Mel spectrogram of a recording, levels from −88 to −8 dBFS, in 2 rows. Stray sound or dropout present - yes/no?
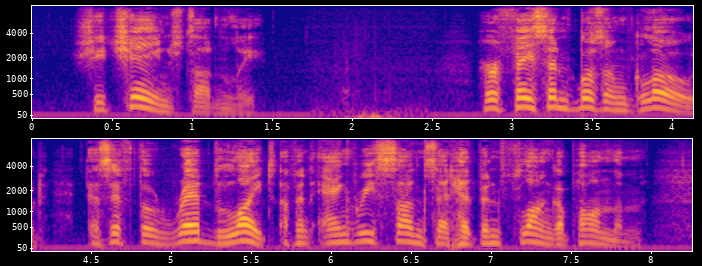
yes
